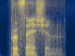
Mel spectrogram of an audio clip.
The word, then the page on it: Profession: British English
